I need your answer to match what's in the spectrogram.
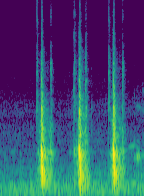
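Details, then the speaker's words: Car power window, switch pressed: three short motor whirrs, showing the switch and motor both work, yet the glass does not go up or down. The cause lies elsewhere and is still to be found. "Kalau ada suara seperti itu berarti saklar normal, motor juga normal. Dan kita akan cari tahu penyebab kenapa dia tidak bisa naik dan tidak turun."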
